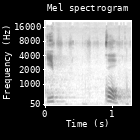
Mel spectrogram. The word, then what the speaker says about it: 입고: 그러면 이게 어떻게 발음되냐면 경음화 현상으로 인해서 입고 이렇게 발음됩니다.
